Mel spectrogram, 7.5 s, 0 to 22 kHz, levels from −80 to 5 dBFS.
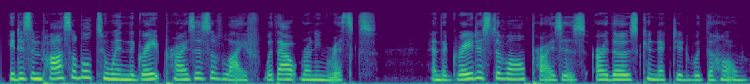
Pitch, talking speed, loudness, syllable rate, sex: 230 Hz, 200 wpm, -16 LUFS, 5.5 syllables/s, female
